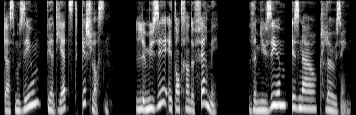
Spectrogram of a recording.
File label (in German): MUSEUMSDURCHSAGE JETZT; NMBE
